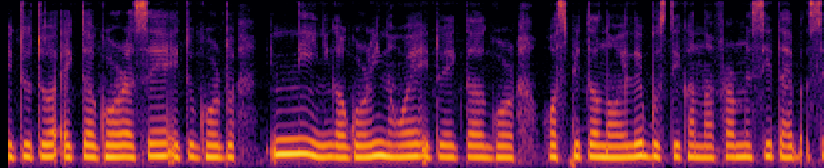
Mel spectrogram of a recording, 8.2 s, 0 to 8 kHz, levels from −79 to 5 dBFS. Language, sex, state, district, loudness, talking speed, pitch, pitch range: Nagamese, male, Nagaland, Kohima, -13 LUFS, 175 wpm, 210 Hz, 205-220 Hz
